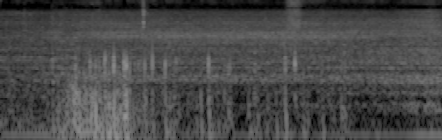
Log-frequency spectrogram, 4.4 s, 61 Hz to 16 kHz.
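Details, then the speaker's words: Chinese diesel heater after E-10 error code fix and clean-out, on power level 10: quick light even dosing pump ticks over soft burner roar; fuel pump and heater running normally at full output. "Oh yeah, listen to that pump now. Now remember, it's moving a lot of fuel, but that's on level 10."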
